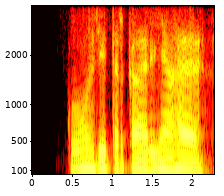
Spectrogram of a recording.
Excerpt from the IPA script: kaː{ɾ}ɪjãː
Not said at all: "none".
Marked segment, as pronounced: ɾ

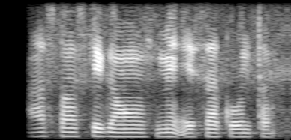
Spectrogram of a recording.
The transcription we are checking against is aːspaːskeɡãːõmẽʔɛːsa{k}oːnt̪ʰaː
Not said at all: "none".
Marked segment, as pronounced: k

